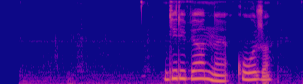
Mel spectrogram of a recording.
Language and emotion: Russian, sad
